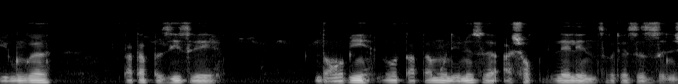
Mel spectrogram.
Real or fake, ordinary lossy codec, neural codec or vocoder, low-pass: real; none; none; 7.2 kHz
